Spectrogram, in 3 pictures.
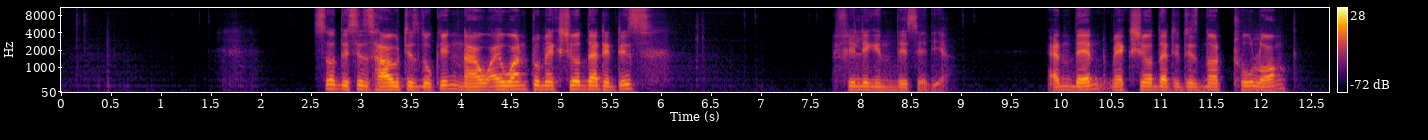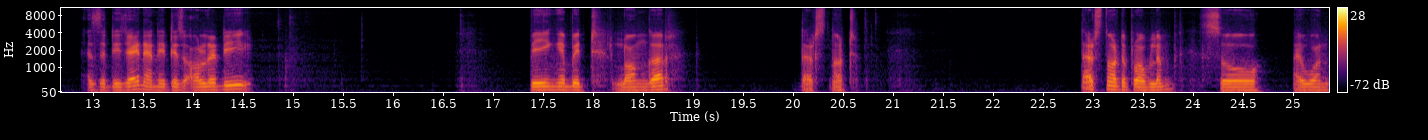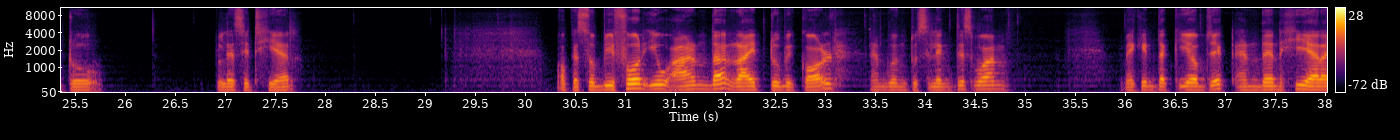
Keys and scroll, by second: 18.4 alt+shift+Up, 18.9 alt+shift+Up, 21.3 shift+Up, 22.0 shift+Up.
